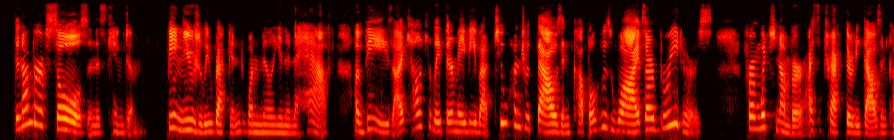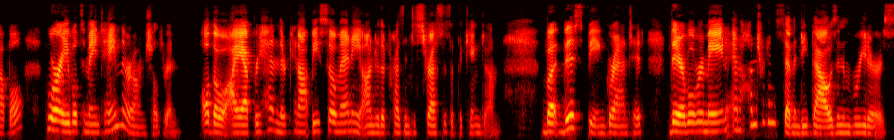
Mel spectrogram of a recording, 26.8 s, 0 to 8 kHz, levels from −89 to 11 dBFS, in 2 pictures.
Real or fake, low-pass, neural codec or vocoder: real; 7.2 kHz; none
